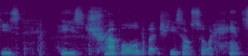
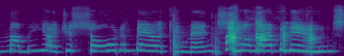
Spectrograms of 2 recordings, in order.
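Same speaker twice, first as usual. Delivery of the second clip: shrill, very high, very loud mocking kid voice; 11 dB louder than usual. Speaker recalls mocking a kid in the movie, in a mocking child voice. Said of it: "I like made a mocking voice of the kid".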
